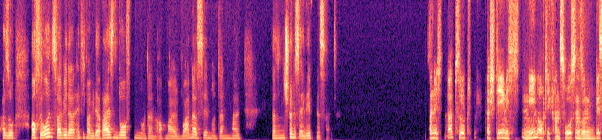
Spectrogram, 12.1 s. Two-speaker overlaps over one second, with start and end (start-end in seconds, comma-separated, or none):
none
